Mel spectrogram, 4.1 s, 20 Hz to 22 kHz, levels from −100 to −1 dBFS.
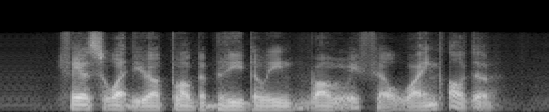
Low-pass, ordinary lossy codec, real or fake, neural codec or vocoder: none; none; fake; codec, 16 kHz, 0.5 kbps, FreqCodec, larger model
